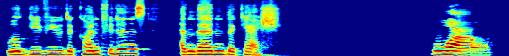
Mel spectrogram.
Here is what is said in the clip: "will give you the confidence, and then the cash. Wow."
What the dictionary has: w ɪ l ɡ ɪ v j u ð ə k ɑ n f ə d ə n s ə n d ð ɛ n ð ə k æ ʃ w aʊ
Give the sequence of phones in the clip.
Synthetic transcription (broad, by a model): w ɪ l ɡ ɪ v j u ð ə k ɑ n f ə d ə n s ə n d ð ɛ n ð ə k æ ʃ w aʊ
